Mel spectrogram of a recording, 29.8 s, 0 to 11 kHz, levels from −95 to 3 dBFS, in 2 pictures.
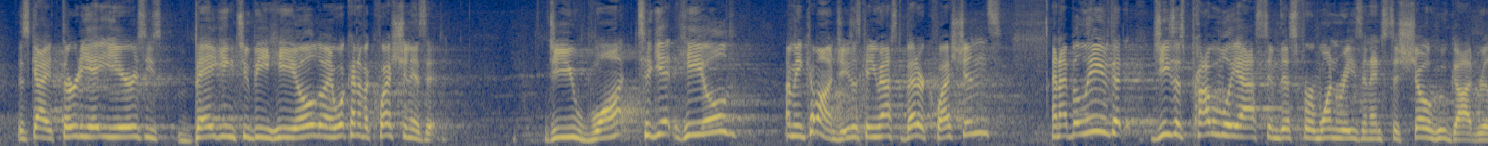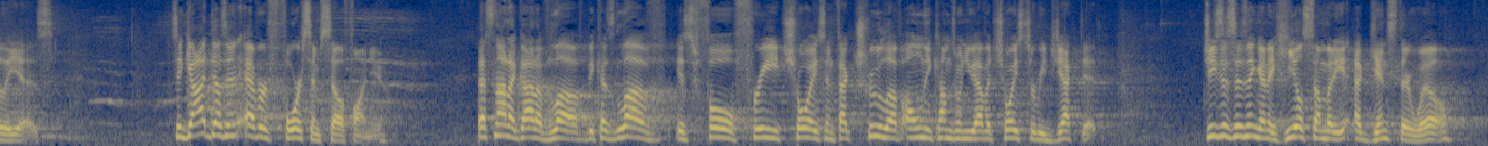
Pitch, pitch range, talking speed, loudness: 210 Hz, 185-240 Hz, 195 wpm, -20 LUFS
